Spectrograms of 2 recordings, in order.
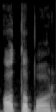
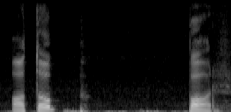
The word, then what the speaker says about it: অতঃপর: কি বলি আমরা অতঃপর এখন আজকে থেকে আমরা অতপর বলবো না কারণ আমরা দেখেছি শব্দের মাঝখানে বিসর্গটা কোথায় শব্দের মাঝখানে তো আমরা জানি মাঝখানে যদি থাকে তার পরের ধ্বনি যে আছে সে কয়বার উচ্চারণ হবে? দুইবার। তাহলে এখানে বিসর্গের পরের ধ্বনি হচ্ছে প। পটা কয়বার উচ্চারণ হবে? দুইবার। তাহলে যখন এর উচ্চারণ লিখবো আমরা তখন আমরা লিখবো অতপর পর।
